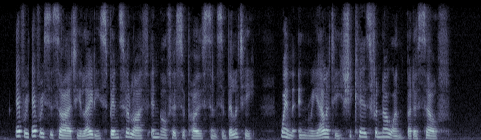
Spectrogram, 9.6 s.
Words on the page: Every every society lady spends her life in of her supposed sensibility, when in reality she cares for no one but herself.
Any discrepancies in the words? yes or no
no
